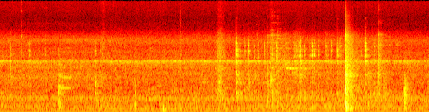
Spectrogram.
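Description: Light metallic clinks and ticks of nuts and studs being handled at a bandsaw mill's belt pulley hub, with one sharper metal knock about seven seconds in.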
